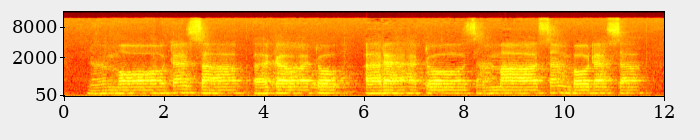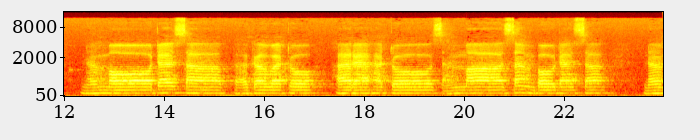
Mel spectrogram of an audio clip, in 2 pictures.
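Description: Male voice chanting a Theravada Buddhist recitation in Pali on long held notes that step in pitch. It runs in phrases of about five seconds with short breaths between them.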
